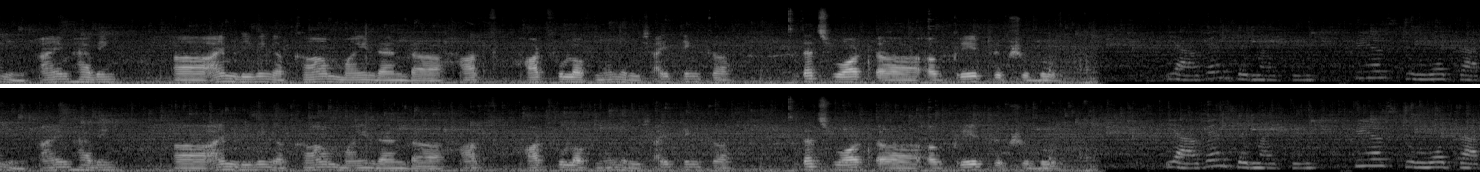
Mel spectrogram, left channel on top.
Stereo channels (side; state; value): both; normal; correlation 0.85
